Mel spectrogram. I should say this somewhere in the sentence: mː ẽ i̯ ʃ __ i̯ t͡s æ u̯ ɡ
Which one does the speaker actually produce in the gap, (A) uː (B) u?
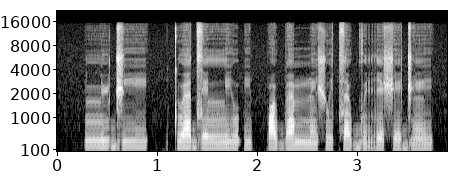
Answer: B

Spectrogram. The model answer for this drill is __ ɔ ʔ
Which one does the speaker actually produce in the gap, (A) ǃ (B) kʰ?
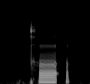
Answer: B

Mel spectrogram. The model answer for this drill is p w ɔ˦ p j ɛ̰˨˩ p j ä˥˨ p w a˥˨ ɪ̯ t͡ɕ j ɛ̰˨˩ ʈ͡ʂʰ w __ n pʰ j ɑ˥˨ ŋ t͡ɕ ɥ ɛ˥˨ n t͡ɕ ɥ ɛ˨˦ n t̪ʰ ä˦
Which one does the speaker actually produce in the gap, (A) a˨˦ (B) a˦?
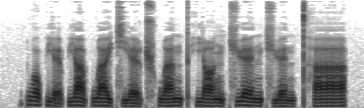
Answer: B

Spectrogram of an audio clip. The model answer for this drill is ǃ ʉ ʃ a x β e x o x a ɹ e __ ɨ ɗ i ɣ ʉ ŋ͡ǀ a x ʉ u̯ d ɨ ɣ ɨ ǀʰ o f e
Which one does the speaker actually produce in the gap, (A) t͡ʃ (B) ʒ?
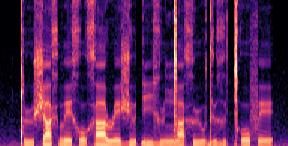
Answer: B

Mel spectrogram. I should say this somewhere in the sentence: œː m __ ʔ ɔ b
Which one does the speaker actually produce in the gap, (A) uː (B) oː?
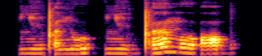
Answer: B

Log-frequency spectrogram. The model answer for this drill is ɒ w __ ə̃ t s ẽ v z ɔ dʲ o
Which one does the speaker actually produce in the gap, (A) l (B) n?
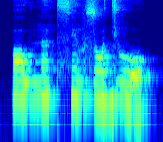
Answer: B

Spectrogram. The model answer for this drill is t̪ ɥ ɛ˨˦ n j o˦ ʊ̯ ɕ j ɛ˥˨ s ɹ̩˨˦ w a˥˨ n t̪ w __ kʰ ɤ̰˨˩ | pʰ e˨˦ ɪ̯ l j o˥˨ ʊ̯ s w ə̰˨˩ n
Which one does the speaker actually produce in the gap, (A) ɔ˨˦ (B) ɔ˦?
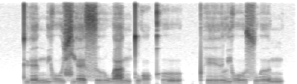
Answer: A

